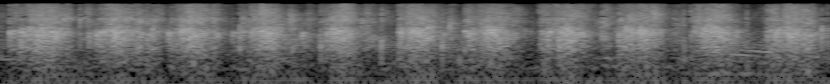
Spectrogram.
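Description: Theatre audience clapping in unison, a steady rhythm of about two to three claps a second: rhythmic applause calling for an encore.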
